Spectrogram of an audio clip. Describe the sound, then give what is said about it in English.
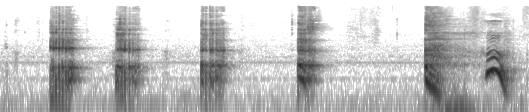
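Burping: several short, croaky burps in a row at an uneven rhythm, followed by a brief voiced exclamation with a sliding pitch. “Sorry about the burp. I'm kind of not sorry, though, because I keep doing it, right?”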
